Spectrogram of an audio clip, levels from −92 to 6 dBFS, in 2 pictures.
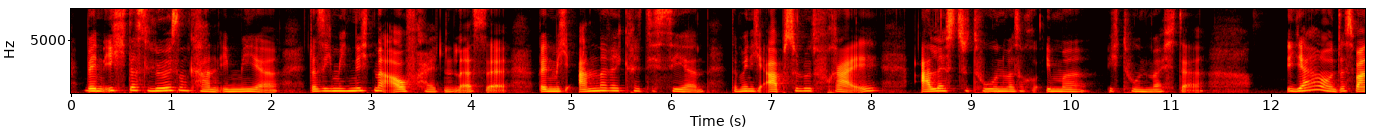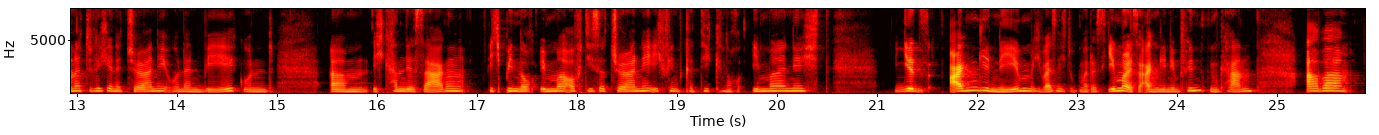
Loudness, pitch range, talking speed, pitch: -31 LUFS, 195-230 Hz, 170 wpm, 210 Hz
